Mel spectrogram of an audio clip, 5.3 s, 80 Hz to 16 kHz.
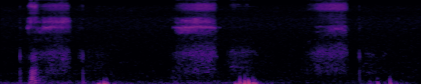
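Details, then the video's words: Mila, a French Bulldog found asleep under a chair and recorded on 2 March 2021, snoring loudly, possibly dreaming. Low rumbling snores come roughly every two seconds, alternating with breathy, hissing inhalations in a quiet room. "Little snoring zombie frenchie - Mila"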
